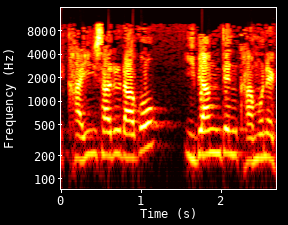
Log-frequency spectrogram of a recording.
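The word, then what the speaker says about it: Caesar: 채 쌀의 고 있는 그대로 라틴어 발음 정식 발음을 하면 타이 사례입니다 카이사르 라고 하는 것이 맞게 는데 한국의 성경은 가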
